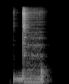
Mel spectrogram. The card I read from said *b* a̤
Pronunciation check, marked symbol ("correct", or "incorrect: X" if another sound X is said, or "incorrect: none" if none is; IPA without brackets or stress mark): incorrect: d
